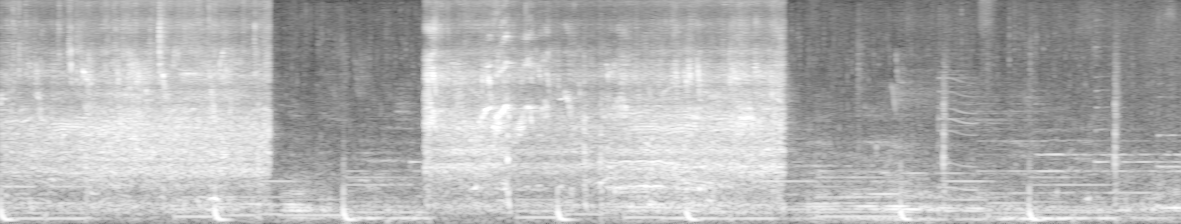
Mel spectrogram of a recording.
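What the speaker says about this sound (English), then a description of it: "you will hear a lot of birds chirping in the background." Birds chirping repeatedly in the background in Hong Kong, with bursts of broadband noise coming and going over the calls.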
